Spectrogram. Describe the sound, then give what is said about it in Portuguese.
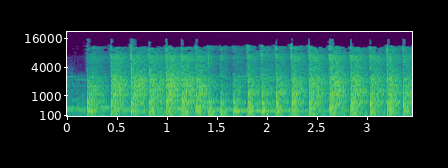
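Rapid, frantic knocking by a panicked man arriving home at the door of his house, a steady barrage of loud, sharp thuds repeating several times a second with no pause and no voices. “Chegando em casa, bateu desesperado na porta.”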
